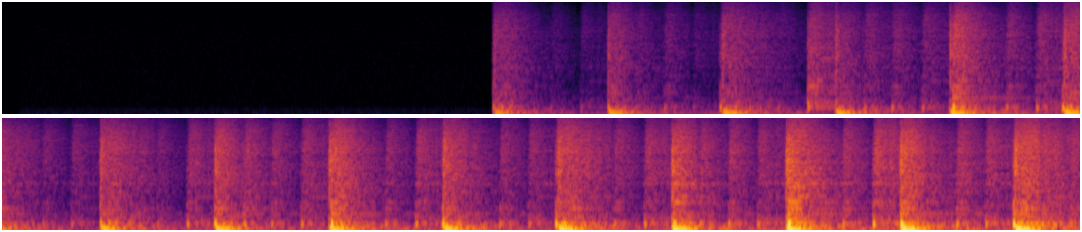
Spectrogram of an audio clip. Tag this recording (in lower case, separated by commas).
music, drum kit, drum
